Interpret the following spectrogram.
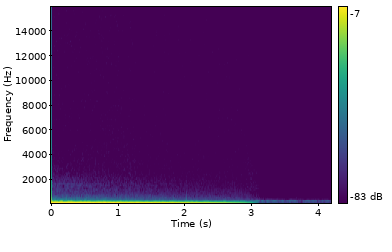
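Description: The last sustained deep bass note of a trap instrumental beat, fading out with its upper layers thinning away, then cutting off suddenly about three seconds in.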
